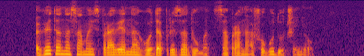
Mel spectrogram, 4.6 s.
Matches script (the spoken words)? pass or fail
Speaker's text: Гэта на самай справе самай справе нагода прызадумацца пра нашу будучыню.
fail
